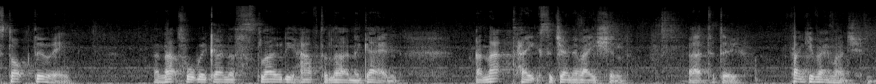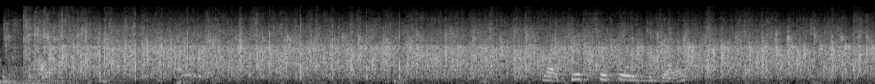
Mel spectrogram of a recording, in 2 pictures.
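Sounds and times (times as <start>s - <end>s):
speech: 0.1s - 0.8s, 1.5s - 9.0s, 14.2s - 15.8s
audience applause after a lecture: 8.8s - 17.5s.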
